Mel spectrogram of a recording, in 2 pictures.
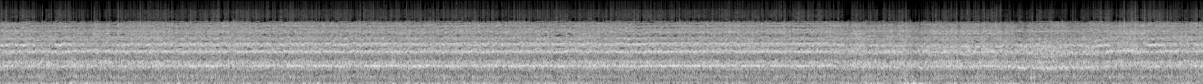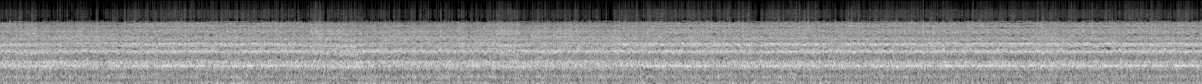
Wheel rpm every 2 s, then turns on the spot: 230, 230, 230, 230, 210, 210, 230, 230, 230, 240, 230, 230.
none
